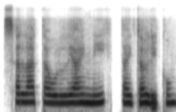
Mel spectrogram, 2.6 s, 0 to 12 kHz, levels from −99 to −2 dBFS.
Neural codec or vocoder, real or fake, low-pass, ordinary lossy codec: codec, 16 kHz, 0.5 kbps, X-Codec, HuBERT features, trained on LibriSpeech; fake; 7.2 kHz; Opus, 16 kbps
